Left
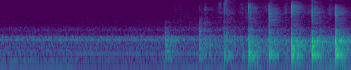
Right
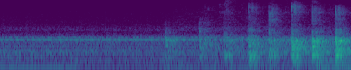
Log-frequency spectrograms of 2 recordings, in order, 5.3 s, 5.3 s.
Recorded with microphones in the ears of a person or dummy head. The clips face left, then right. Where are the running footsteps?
55° left (ahead or behind), 3.5 m; by 5.2 s 50° left (ahead or behind), 2 m.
